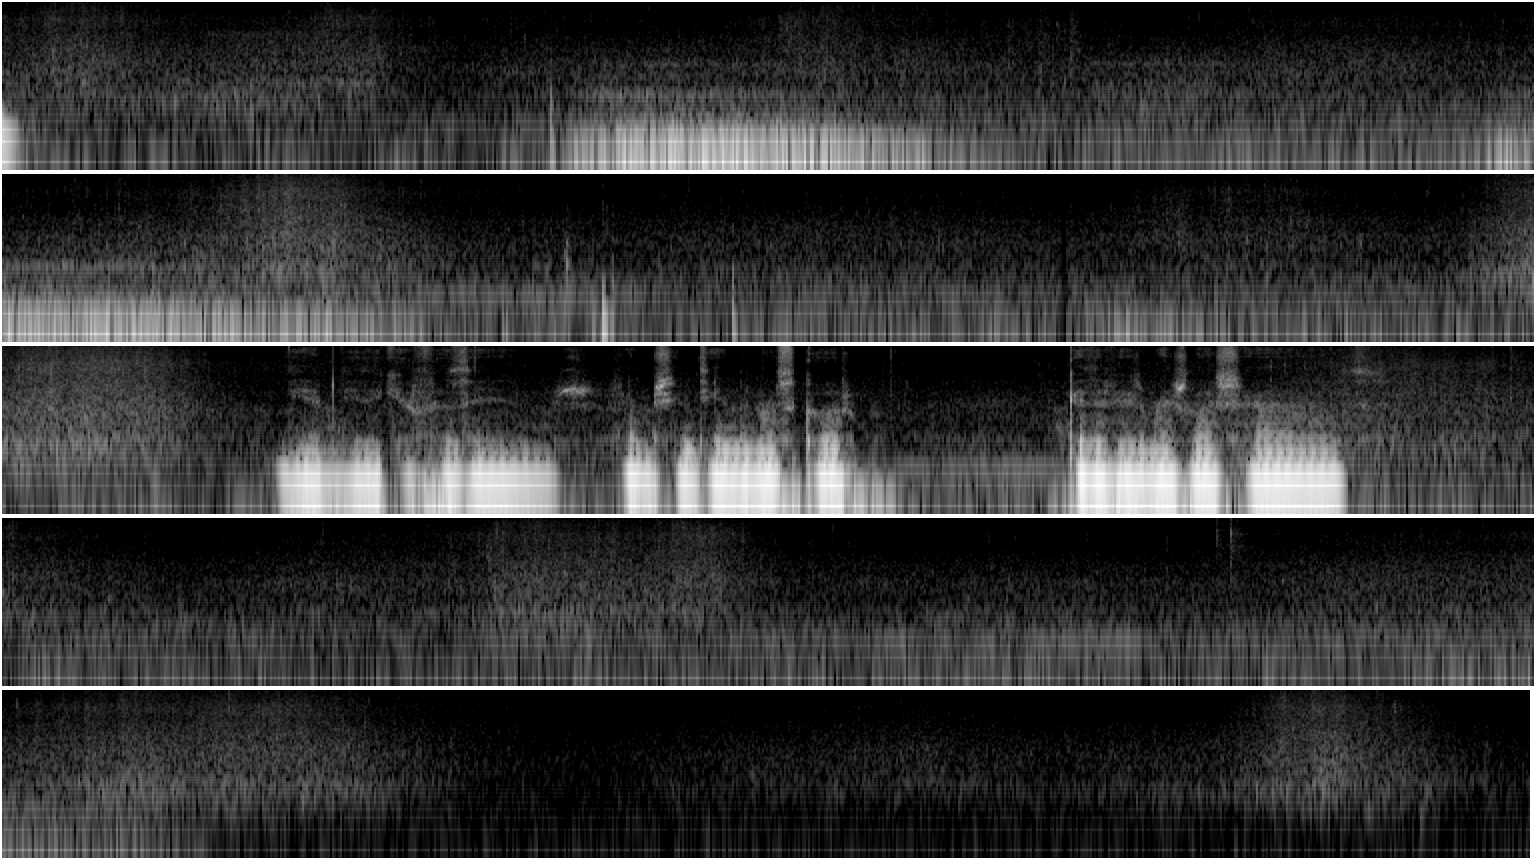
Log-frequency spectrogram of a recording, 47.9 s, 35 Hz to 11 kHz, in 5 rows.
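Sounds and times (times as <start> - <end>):
soft ocean waves breaking on the shore: 0.0 - 13.0, 14.2 - 20.9, 26.8 - 29.5, 30.3 - 34.0, 36.8 - 41.0, 45.7 - 47.3
speech: 21.9 - 24.6, 25.9 - 27.8.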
